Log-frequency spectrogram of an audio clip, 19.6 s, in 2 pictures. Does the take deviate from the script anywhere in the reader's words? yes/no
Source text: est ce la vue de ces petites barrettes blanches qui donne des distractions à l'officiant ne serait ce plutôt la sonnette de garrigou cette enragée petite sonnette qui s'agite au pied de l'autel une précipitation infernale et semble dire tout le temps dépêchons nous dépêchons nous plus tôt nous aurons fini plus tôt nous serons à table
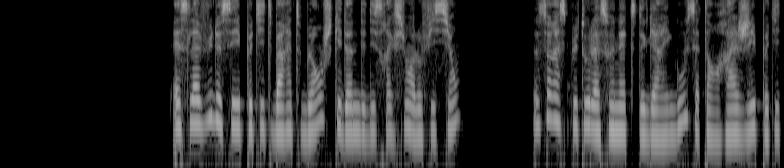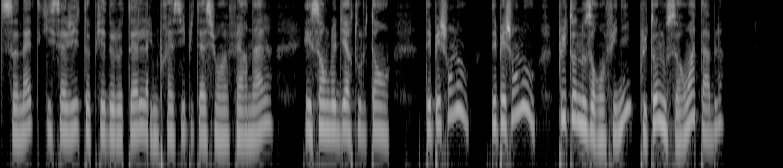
no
